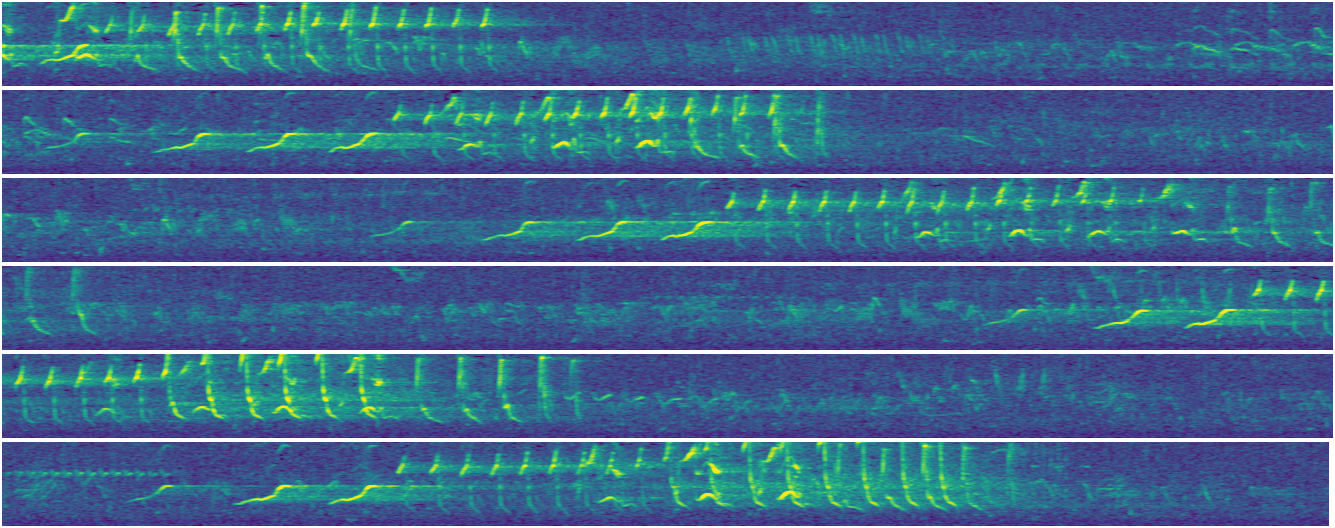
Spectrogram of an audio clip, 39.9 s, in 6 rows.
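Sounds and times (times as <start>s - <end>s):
faint background hiss: 0.0s - 39.9s
songbird singing trills: 5.7s - 10.8s, 33.5s - 39.0s.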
